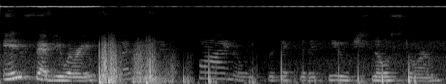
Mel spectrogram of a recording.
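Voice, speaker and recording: Woman reading a storybook in an echoey room. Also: on the low side. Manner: animated, dramatic, drawn-out emphasis. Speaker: storybook reader. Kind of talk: expressive children's read-aloud narration. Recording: roomy echo, background noise.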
